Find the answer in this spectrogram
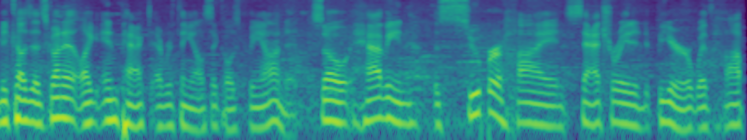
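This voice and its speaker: Music plays in the background. A man with a medium pitch and ordinary pitch variation speaks at a moderate pace. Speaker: brewery co-owner. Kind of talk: casual chat. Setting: at the brewery.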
